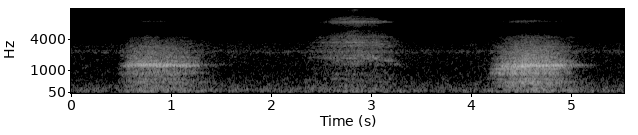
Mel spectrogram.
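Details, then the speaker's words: Nursing student demonstration, stethoscope auscultation of posterior thorax while patient breathes in and out through mouth: two slow, deep breaths, smooth airflow without wheeze or crackles; normal breath sounds. "i'm now going to proceed to the auscultation of your posterior thorax okay so this is done to assess the airflow from your air passageways"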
